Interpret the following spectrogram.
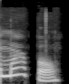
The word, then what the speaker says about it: Marple: Christie's character um Mrs Marple uh am I pronouncing that correctly yeah Marple yeah then I could see someone loving a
